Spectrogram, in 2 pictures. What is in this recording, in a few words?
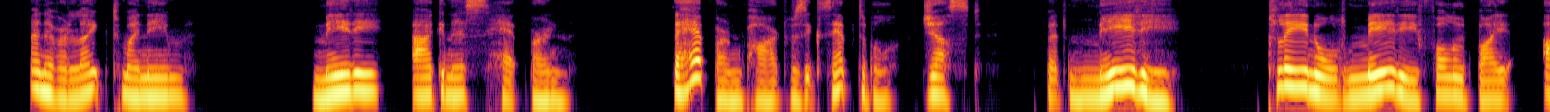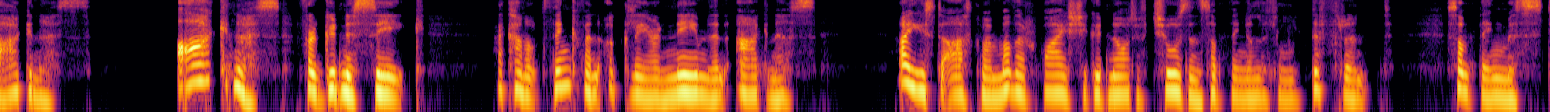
Scottish narration and characters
